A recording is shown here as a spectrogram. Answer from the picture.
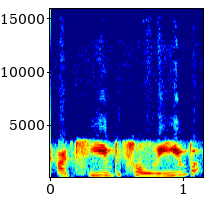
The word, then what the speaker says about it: Aqib Talib: Denver Broncos cornerback Aqib Talib.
